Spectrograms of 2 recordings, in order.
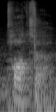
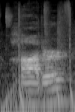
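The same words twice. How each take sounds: First: The middle T sounds like a crisp T. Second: The middle T sounds like a soft D. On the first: "are pronounced like T's in a British accent" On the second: "T's in the middle of the words are pronounced like D's in American"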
